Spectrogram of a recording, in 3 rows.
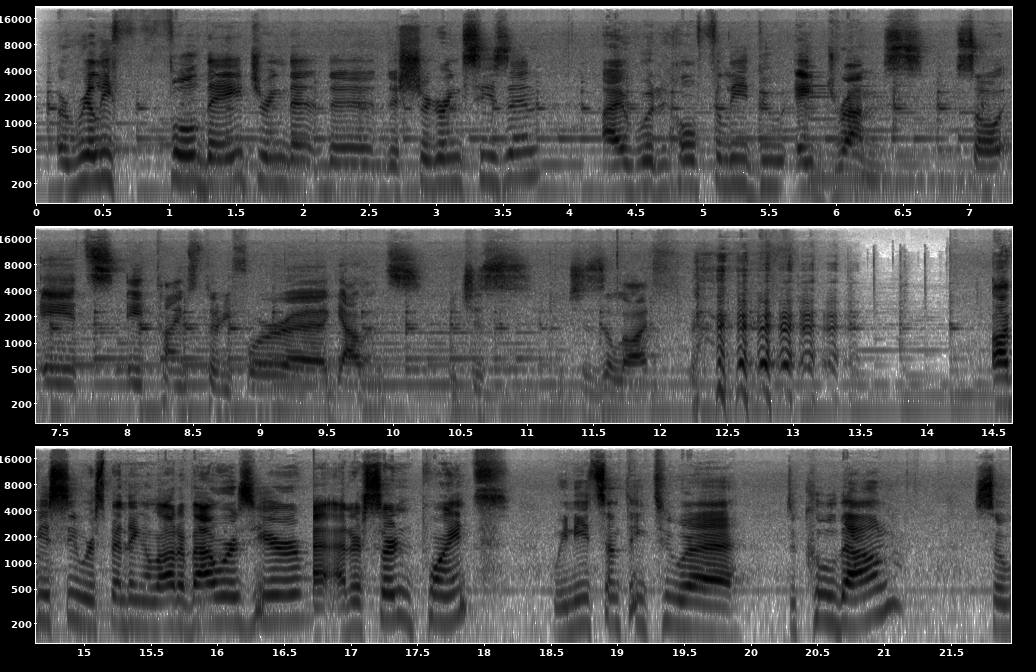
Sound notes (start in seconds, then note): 12.0 laughing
